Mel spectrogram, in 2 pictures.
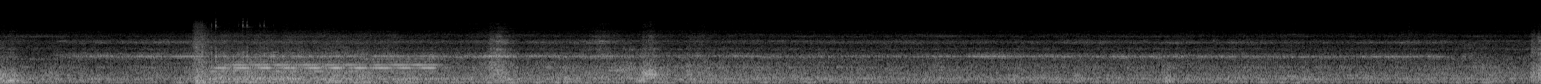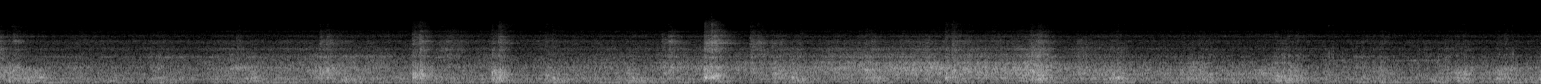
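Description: Running noise of a Kintetsu Series 23000 Ise-Shima Liner electric express, heard from inside the train: a steady rumble with a high steady whine through the first half. About two seconds in there is a brief two-tone ringing. From about halfway the wheels click sharply and irregularly over the rail joints.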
